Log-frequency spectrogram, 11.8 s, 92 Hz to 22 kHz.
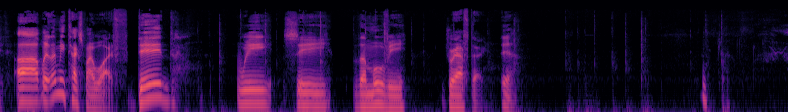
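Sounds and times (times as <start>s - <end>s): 
speech: 0.2s - 2.8s, 3.6s - 7.8s, 10.5s - 10.8s
clicky keyboard typing: 2.8s - 11.1s.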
